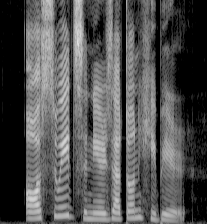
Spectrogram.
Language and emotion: Assamese, neutral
